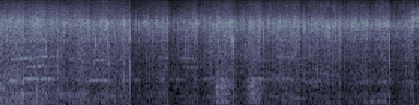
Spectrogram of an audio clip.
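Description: Carrots hit a hot pan for chicken chop suey, setting off a loud, steady hiss and crackle with a few bursts and clatter as they settle, close-up and continuous.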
